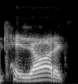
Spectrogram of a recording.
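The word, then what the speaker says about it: KOTX: And it's actually Chaotix because, you know, they're chaotic.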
